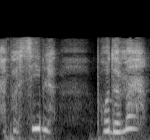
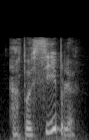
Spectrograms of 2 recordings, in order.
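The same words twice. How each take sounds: First: High, very loud, urgent outburst; frantic insistence. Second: Said in the usual way. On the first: A narrator's reading. Breathless servant telling his master of the wedding, frantic. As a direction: cry it out in agitated short bursts.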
